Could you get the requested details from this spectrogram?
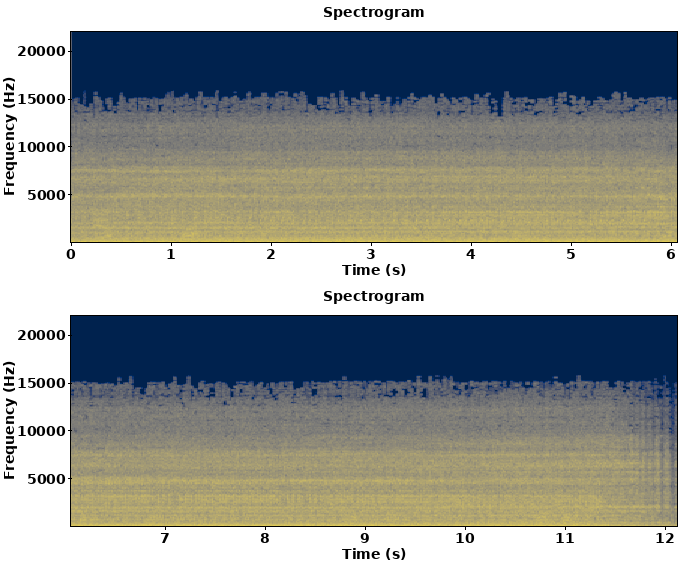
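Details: Pinzgauer first start in about three years after fuel pump replacement: steady, even idle with a deep regular beat and no knocks or stumbles; engine running smoothly and healthy.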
